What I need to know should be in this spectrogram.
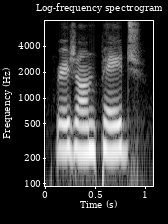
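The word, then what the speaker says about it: Regé-Jean Page: Rajon Page.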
